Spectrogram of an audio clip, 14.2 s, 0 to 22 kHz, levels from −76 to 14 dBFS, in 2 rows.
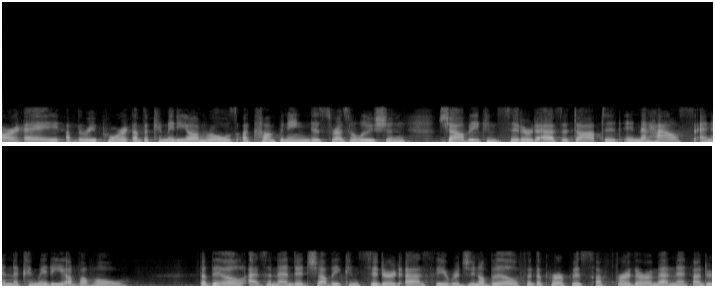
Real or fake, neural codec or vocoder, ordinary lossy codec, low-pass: fake; codec, 16 kHz, 1 kbps, FunCodec, trained on LibriTTS, 50 frames a second; Opus, 64 kbps; 5.4 kHz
